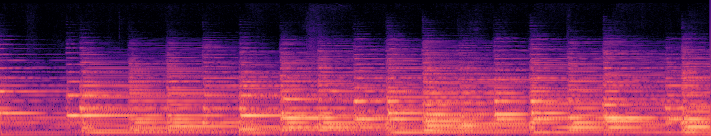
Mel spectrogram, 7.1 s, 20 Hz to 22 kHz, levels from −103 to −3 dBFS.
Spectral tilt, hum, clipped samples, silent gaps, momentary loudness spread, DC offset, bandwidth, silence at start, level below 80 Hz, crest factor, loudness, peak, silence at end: -7.5 dB/octave; none; under 0.1%; none; 5 LU; under 0.1%; 7.4 kHz; 0 s; -50 dBFS; 16 dB; -22 LUFS; -6 dBFS; 0 s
